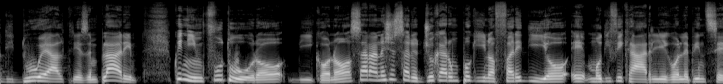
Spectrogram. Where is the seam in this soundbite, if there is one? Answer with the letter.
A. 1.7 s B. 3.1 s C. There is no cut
C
